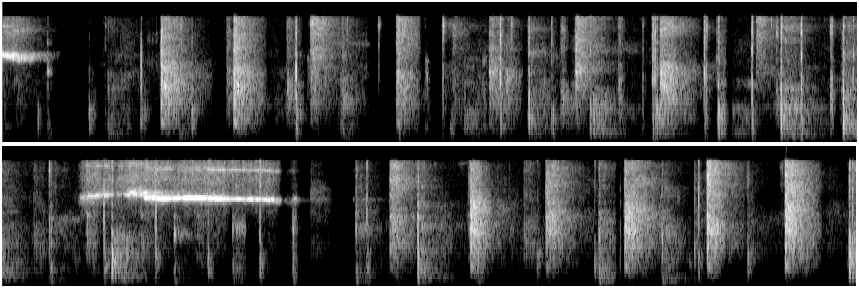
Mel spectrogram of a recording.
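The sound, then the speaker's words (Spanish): Steady hand clapping applauding live on air, with a quick, slightly uneven rhythm, joined briefly in the middle by a sharp whistle before the clapping carries on. No one speaks. “lo aplaudimos en directo.”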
